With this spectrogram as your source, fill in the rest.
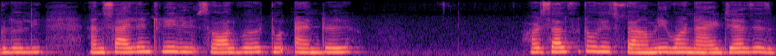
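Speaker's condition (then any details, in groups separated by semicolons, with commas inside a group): No condition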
